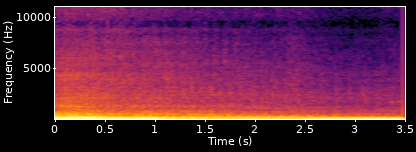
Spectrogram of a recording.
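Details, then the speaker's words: Low-mileage 2020 Dodge Charger Scat Pack at Copart, free-revved: a deep, throaty V8 rev that rises and settles smoothly with no knocks or misses; it possibly has a mid-muffler delete; sounds healthy. "it does sound like it has maybe a mid muffler delete so it put it should sound pretty good let's find out all right"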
